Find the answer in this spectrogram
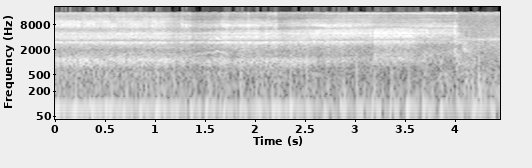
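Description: Dental suction hissing steadily while the extraction socket is rinsed with sterile water.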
